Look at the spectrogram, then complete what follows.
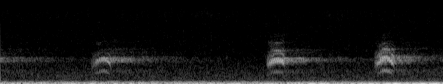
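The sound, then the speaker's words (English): A raven caws three times at uneven intervals, harsh and fairly clear, over a constant low rumble and a faint steady tone in the background. “Let's go see that pesky one-eyed raven.”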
